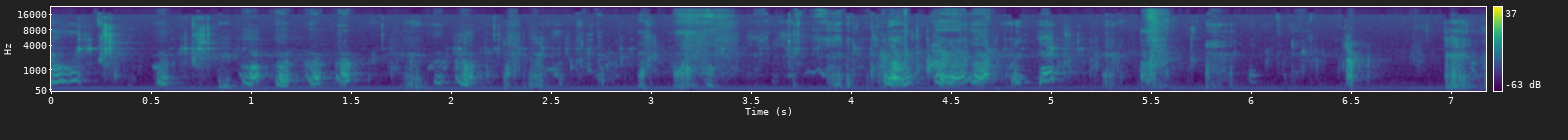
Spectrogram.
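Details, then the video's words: Pug named Coco at breakfast enjoying her favorite sausage; rapid sloppy gulping and smacking pulses, about three per second, some with gargly snorting, over a constant low electrical hum in a small room. "The Weird Sounds a Pug Makes While Eating."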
